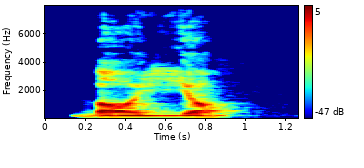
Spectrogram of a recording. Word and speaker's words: voglio: Voglio. – So you get, that's voglio. Voglio. – Voglio. Exactly. – Now, how would you say I want lasagne and gnocchi? – Voglio lasagne e gnocchi.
